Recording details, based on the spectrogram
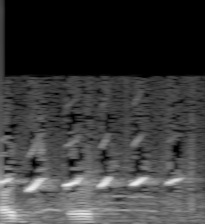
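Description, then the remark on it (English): A quick series of about five short, rising whistles, like someone calling a dog, fairly loud, with a brief voice underneath at the start. “What week you been whistling like you was calling a dog?”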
